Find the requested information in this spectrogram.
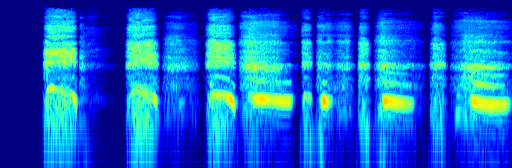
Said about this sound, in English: I gasp as I come down off the giant orgasm.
